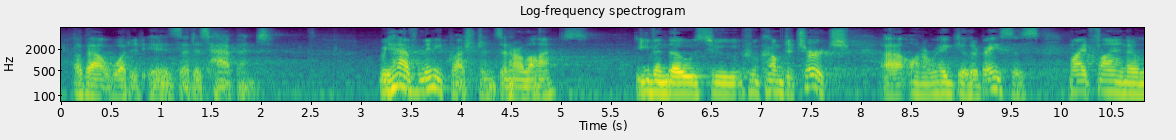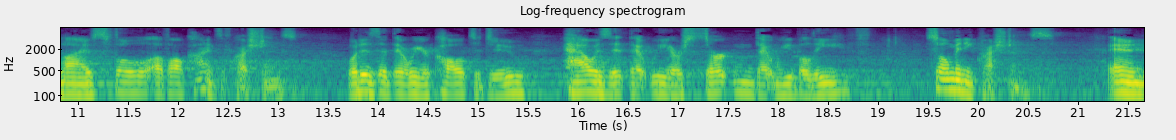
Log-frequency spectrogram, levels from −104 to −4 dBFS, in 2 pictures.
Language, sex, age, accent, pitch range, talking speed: English, male, 40-59, American, 110-130 Hz, 165 wpm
